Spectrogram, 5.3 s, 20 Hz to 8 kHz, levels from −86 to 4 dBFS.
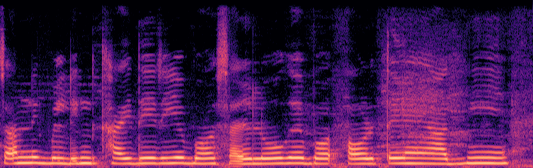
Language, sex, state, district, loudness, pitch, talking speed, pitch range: Hindi, female, Uttar Pradesh, Lucknow, -12 LUFS, 250 Hz, 170 wpm, 240-255 Hz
